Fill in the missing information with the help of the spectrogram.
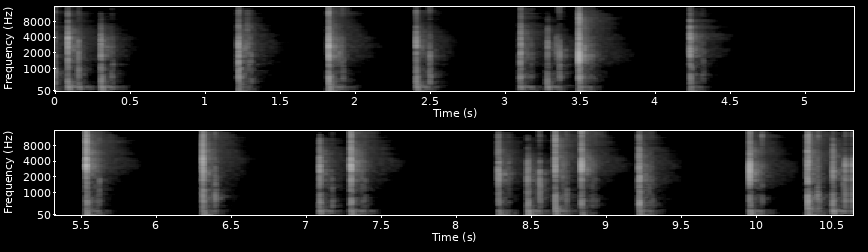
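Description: A medium-sized plastic electronic desktop calculator lies on a wooden table while its plastic keys are pressed rapidly with fingertips. About two dozen short, dry, bright clicks come in irregular bursts and quick clusters, each with a faint low thump and no ring. Brief silences separate the groups of taps.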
